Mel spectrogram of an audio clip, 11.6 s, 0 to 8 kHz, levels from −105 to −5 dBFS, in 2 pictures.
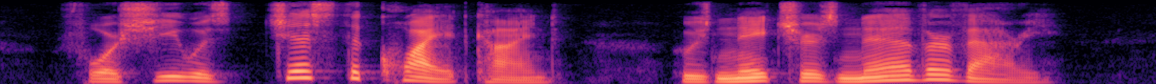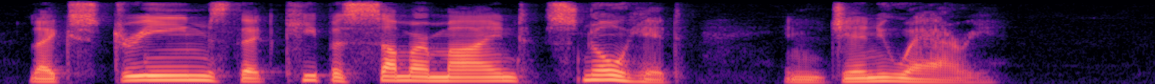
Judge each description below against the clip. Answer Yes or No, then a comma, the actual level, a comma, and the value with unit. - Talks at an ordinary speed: No, slow, 110 wpm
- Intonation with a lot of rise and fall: Yes, wide, 7.1 semitones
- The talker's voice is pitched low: Yes, low, 125 Hz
